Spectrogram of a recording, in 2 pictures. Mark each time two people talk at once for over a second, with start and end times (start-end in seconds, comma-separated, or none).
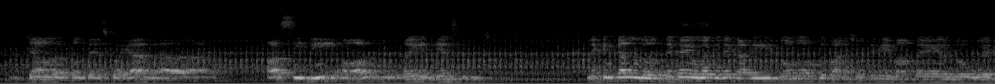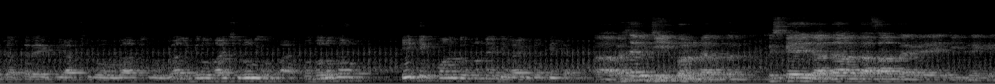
none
